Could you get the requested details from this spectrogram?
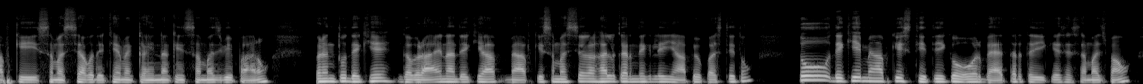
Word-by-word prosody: आपकी 105 +1 -1
समस्या 105 +2 -1
को 110 - +1
देखिए 105 +2 -1
मैं 105 -1 0
कहीं 100 -1 0
न 105 0 +2
कहीं 105 +1 -2
समझ 105 0 -1
भी 105 0 +2
पा - - 0
रहा 95 +3 0
हूँ, 130 +2 0 0.5
परंतु 135 +1 +4
देखिए 140 +4 +2
घबराएँ 110 0 +2
ना 125 0 +3
देखिए 120 +1 -1
आप, 120 +2 0
मैं 105 -1 -2
आपकी 105 +3 -2
समस्या 125 +2 -1
का 130 - +2
हल 130 +1 +3
करने 130 -1 0
के 125 - -6
लिए 125 0 0
यहाँ 110 -4 -1
पे 115 - -1
उपस्थित 120 +5 -3
हूँ। 170 +3 -3 0.5
तो 200 -1 +5
देखिए 150 +3 +3
मैं 150 -1 +1
आपकी 145 +1 +1
स्थिति 130 0 0
को 130 -1 +3
और 125 -1 +2
बेहतर 100 +4 -2
तरीके 110 -1 -2
से 110 -1 -6
समझ 105 0 -3
पाऊँ, 125 +9 -1
120 Hz, 225 wpm, -22 LUFS, 105-130 Hz, 0.5 s, तो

